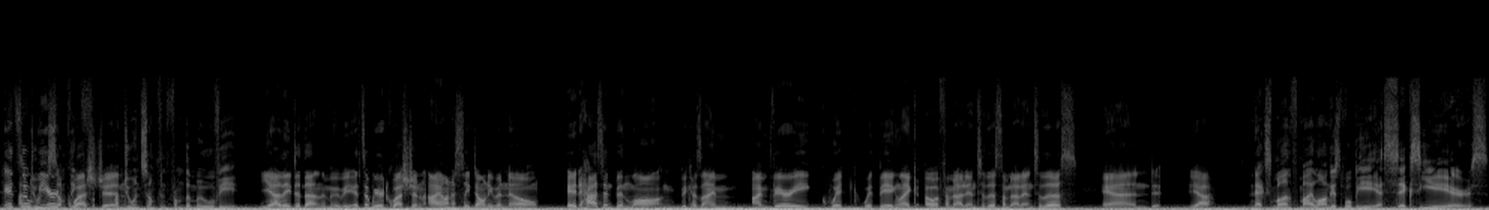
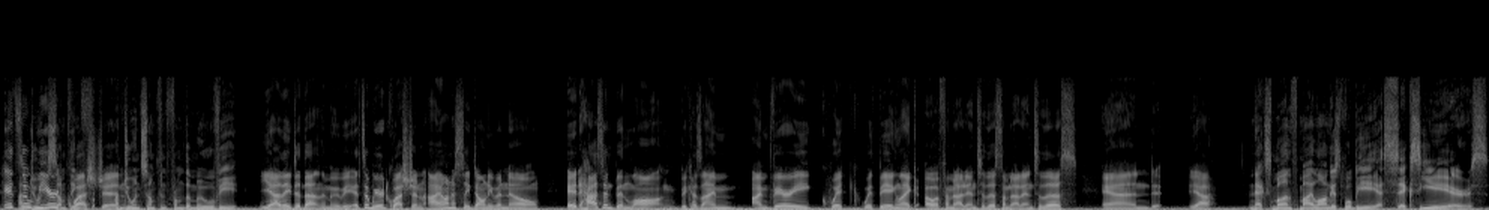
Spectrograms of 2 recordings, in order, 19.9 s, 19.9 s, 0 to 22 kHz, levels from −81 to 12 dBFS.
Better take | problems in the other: second | low rumble; loud; throughout; 6 dB below the speech; faint in the second

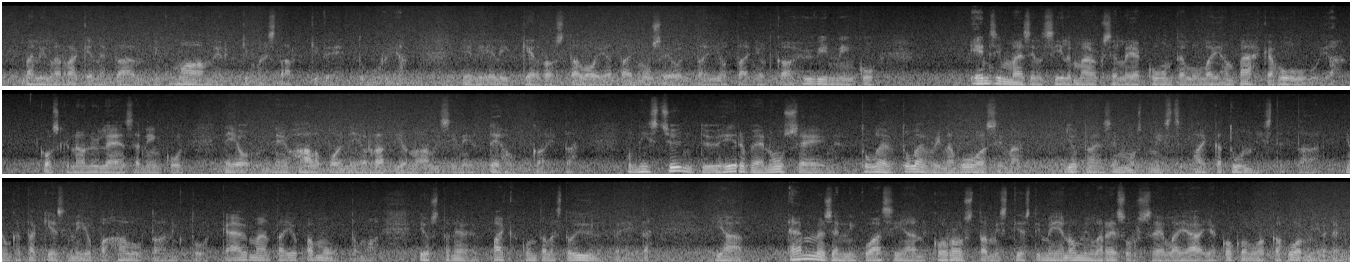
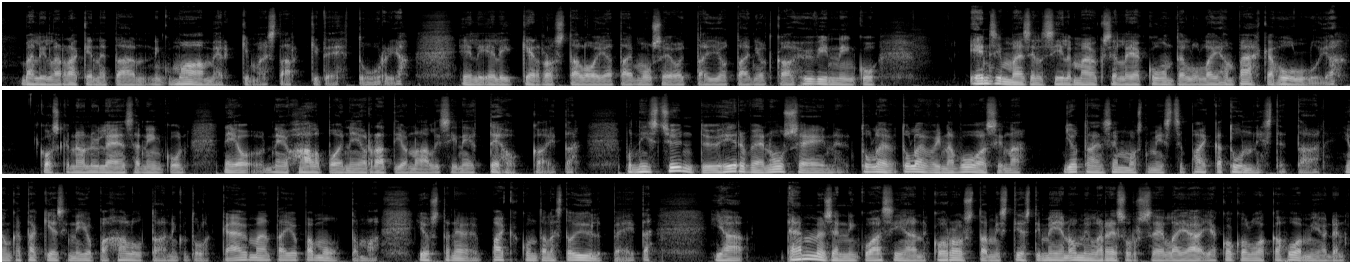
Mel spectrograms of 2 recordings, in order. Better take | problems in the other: second | hiss; loud; throughout; 6 dB below the speech

